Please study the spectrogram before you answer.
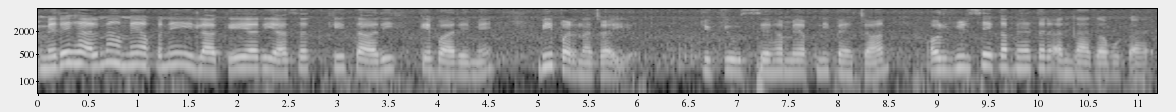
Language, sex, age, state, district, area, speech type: Urdu, female, 18-30, Delhi, North East Delhi, urban, spontaneous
